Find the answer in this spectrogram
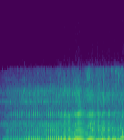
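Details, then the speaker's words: A loud, low, rattling snore that builds over a single in-breath, played as a snoring example on a health program about snoring and obstructive sleep apnea-hypopnea syndrome. "相信你们还有电视机前的各位观众朋友们都听出来了，是什么声音啊？打呼噜。"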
